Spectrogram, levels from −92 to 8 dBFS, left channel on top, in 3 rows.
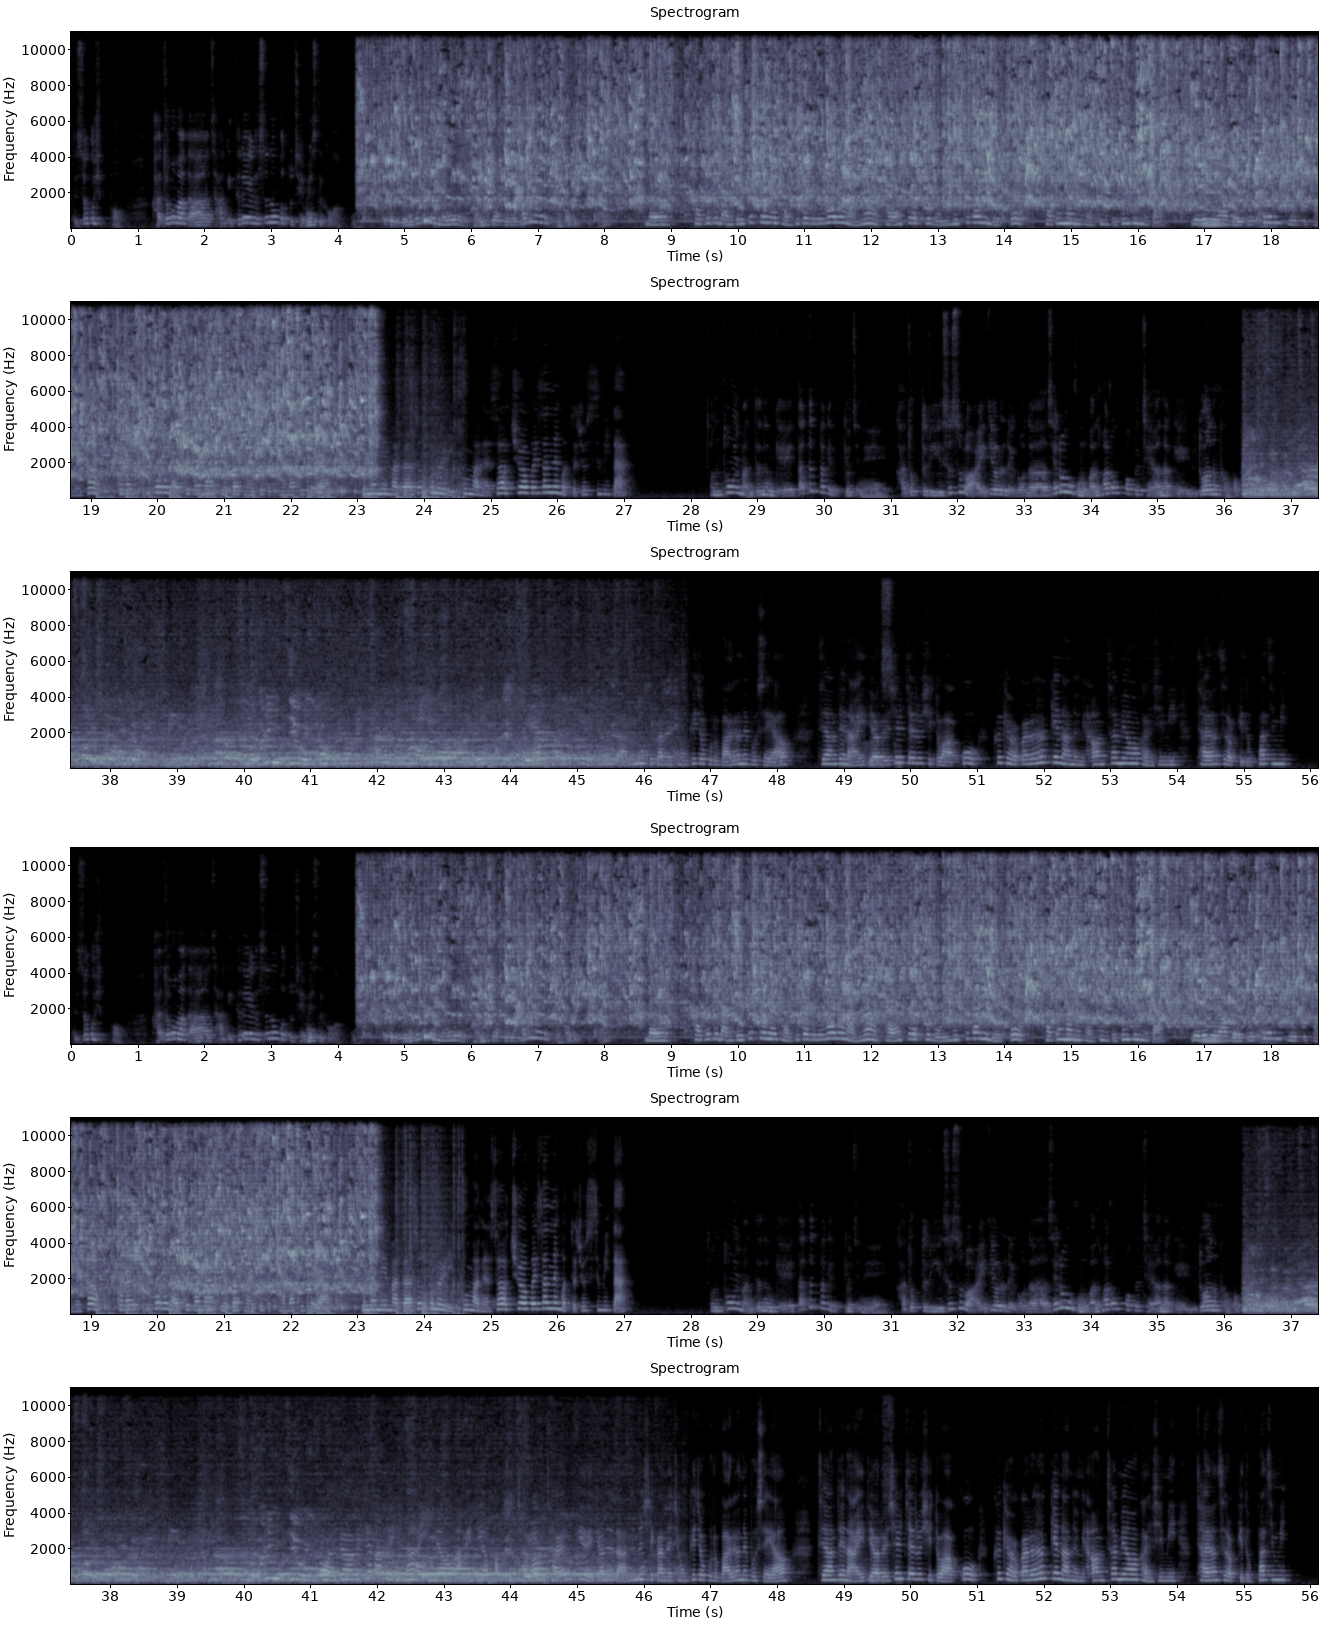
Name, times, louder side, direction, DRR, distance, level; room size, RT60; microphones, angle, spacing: voice 1, 0.0-4.3 4.8-8.1 16.9-17.3 17.8-18.1 28.3-36.4 36.7-36.9 37.5-40.3 48.9-49.8, left 1 dB, 75° left, 1 dB, 2.0 m, -44 dB
sound 1, 4.3-23.3, left 1 dB, 5° left, 0.7 m, -28 dB
voice 2, 8.6-9.0 9.3-19.1 19.4-27.0 41.1-51.0 51.3-55.6, right 3 dB, 55° right, 10 dB, 0.7 m, -38 dB
sound 2, 19.1-24.6, right 2 dB, 90° right, 1.1 m, -43 dB
sound 3, 36.3-46.7, equal, 45° left, 1.7 m, -34 dB
8.5 x 4.0 x 2.8 m, 0.41 s
head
